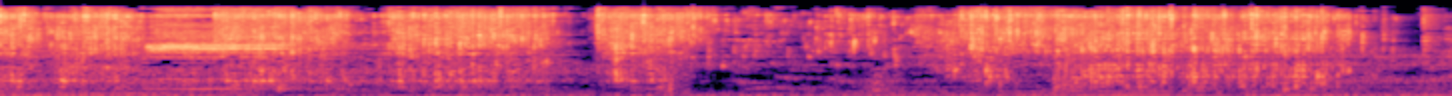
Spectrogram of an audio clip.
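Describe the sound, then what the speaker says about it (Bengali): Basmati rice being rinsed with water in a village kitchen, a steady run of splashing and trickling water with soft sloshing, close and continuous, with brief quieter dips, without any talk. "এদিকে চালগুলো ধুয়ে নেই, চাল ধুয়ে একটু ভিজে রাখি।"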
